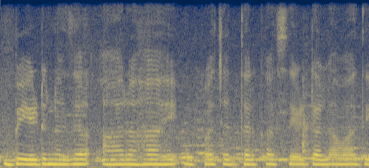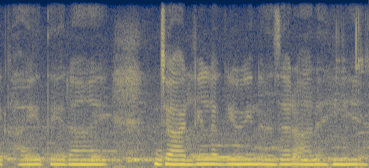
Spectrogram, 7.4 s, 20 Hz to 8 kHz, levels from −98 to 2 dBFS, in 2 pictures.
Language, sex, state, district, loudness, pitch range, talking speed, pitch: Hindi, female, Madhya Pradesh, Dhar, -12 LUFS, 215-225 Hz, 180 wpm, 220 Hz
